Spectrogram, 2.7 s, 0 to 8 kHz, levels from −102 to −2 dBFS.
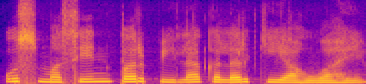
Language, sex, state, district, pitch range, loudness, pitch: Hindi, female, Madhya Pradesh, Dhar, 215-255 Hz, -15 LUFS, 230 Hz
